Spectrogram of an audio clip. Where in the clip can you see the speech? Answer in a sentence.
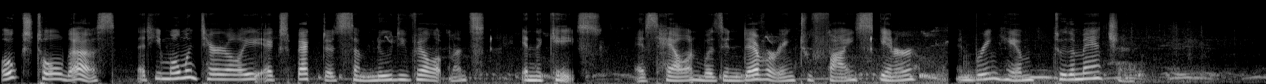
The speech can be heard from 0.0 to 11.3 s.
